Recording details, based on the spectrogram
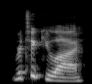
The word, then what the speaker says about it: Reticuli: Reticuli. – Okay. – Yeah. – So we'll go with that. What's cool about Betty's star map is that it looks almost identical to the Zeta Reticuli star system.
